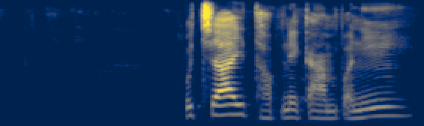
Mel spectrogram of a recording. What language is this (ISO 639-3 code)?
nep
